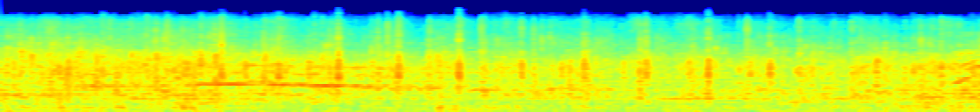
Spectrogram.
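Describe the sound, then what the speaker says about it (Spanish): An audience at a dance show at a fair in Brenes applauds a dancer, a dense, steady roar of clapping with crowd noise and faint voices mixed in throughout. "un aplauso para este de fiesta."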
